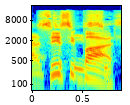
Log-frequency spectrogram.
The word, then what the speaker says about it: Tsitsipas: Tsitsipas.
